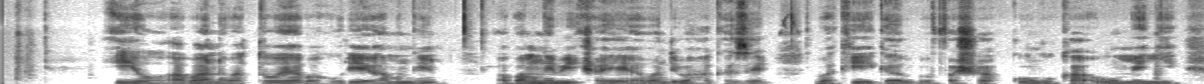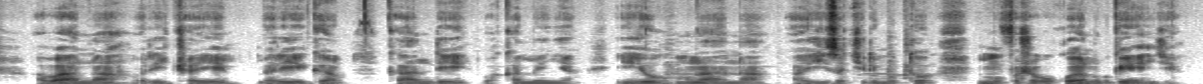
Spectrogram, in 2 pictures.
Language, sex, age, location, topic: Kinyarwanda, female, 25-35, Kigali, education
